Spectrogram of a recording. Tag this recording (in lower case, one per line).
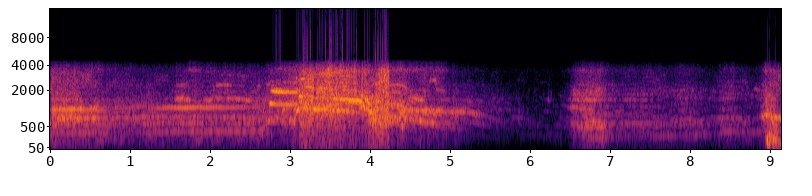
speech
music
outside, urban or man-made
